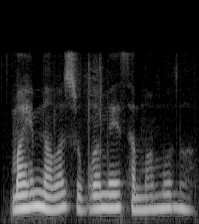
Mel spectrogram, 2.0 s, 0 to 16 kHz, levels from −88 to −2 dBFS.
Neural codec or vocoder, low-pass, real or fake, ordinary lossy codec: codec, 16 kHz, 0.8 kbps, ZipCodec; 7.2 kHz; fake; AAC, 96 kbps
